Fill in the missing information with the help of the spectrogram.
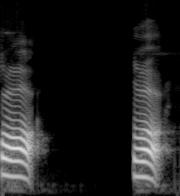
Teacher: کچھ طوئیں کہتے ہیں کچھ طو کہتے ہیں ایسے نہیں پڑھنا ناک میں بھی نہیں لے کے جانی اواز کو اور واؤ بھی ایڈ نہیں کرنا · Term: پر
